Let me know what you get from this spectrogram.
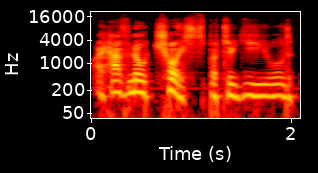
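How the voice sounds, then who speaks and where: A man's voice: on the high side, fairly even intonation, a little slow, pushed and bright, no echo, studio quality. A man voicing a defeated, injured baron who speaks strained through clenched teeth. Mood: pained. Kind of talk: audiobook character voice.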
